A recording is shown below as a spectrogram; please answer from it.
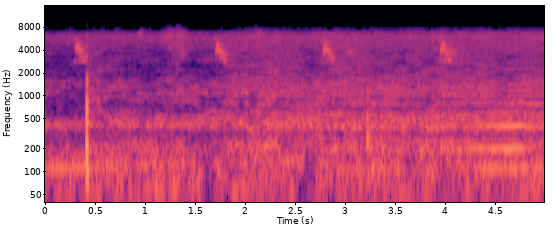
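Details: Many honey bees buzzing in their hive make a continuous, thick, low hum without pause. A sharp click sounds near the start, and short, faint high squeaks recur about every second above the drone.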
